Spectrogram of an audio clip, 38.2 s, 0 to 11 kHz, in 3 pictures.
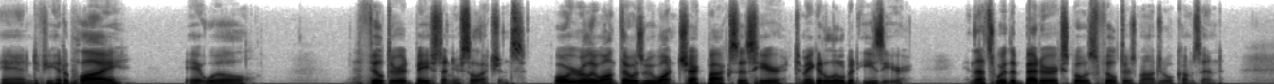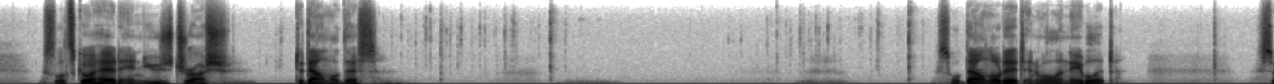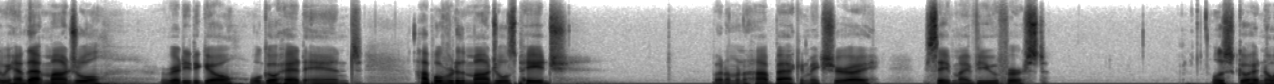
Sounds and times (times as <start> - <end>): Speech: 0.0 - 2.6, 3.6 - 12.3, 13.2 - 15.2, 15.8 - 16.7, 22.2 - 24.0, 25.3 - 31.3, 32.6 - 36.0, 37.6 - 38.2.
